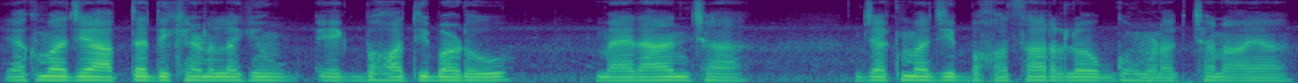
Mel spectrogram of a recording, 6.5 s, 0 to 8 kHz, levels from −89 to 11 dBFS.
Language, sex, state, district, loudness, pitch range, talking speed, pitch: Kumaoni, male, Uttarakhand, Uttarkashi, -19 LUFS, 115-125 Hz, 175 wpm, 120 Hz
